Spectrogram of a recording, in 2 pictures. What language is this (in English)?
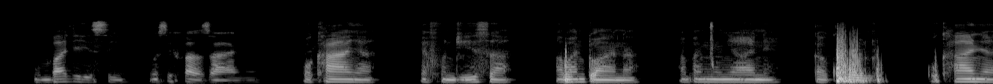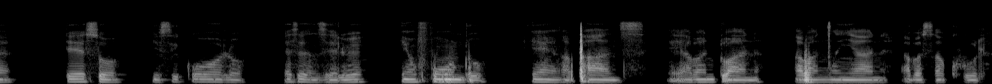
North Ndebele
